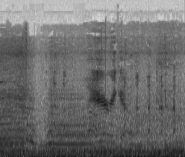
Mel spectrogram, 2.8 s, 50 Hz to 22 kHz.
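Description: A 645-horsepower Pontiac G8 with a loud rumbling engine roars hard and close under acceleration, a steady heavy drone with people talking over it.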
